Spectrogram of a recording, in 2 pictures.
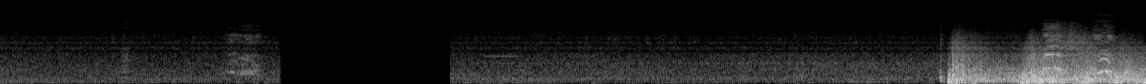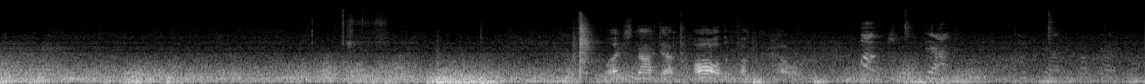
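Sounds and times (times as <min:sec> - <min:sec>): thunder crack and rumble: 0:09.4 - 0:22.9.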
